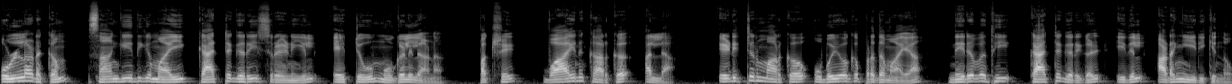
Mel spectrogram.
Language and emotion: Malayalam, neutral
